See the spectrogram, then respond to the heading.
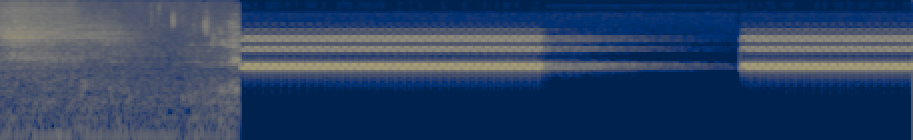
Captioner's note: phone rings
